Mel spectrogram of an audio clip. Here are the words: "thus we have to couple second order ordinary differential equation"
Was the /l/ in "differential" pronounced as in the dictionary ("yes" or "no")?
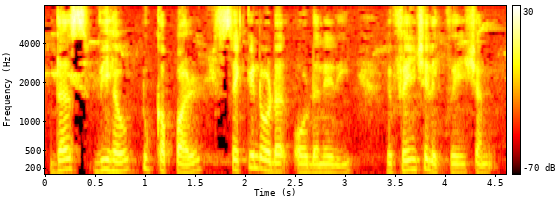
yes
